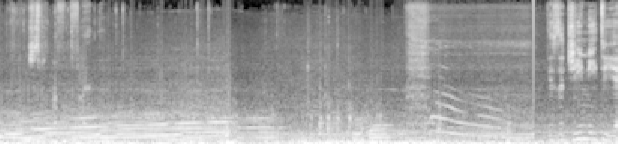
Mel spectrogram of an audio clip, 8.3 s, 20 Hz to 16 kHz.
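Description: A Mercedes-AMG GT53 with a 9-speed gearbox accelerating flat out uphill in race mode, a loud steady engine drone with rising pitch sweeps through gear changes, heard from inside the car with a voice talking over it.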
